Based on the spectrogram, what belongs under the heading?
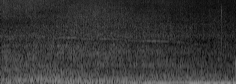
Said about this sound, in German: Auf dem Parkplatz nebenan hält ein Auto.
